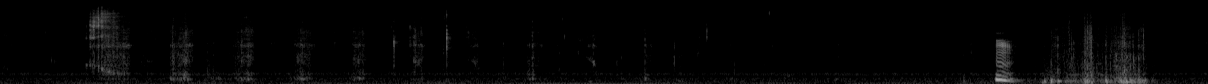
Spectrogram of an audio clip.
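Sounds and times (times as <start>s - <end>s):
person crunching snack chips: 0.8s - 7.1s.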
